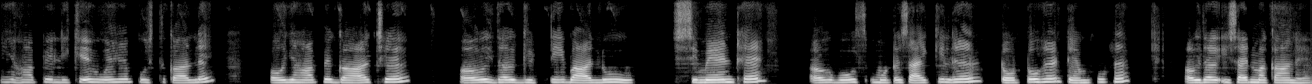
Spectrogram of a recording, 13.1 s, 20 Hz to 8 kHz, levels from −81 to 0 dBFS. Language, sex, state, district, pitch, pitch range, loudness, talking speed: Hindi, female, Bihar, Jamui, 230 Hz, 220-250 Hz, -19 LUFS, 140 wpm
